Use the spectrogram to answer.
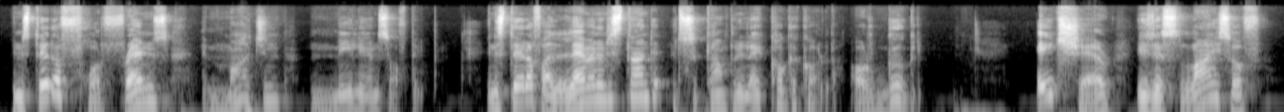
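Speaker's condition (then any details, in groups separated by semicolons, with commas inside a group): No condition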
